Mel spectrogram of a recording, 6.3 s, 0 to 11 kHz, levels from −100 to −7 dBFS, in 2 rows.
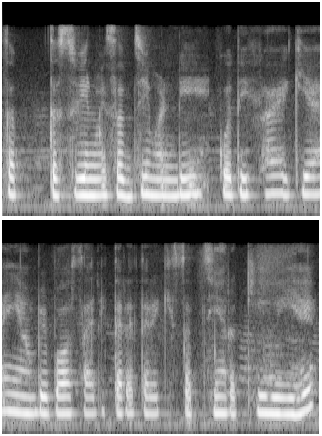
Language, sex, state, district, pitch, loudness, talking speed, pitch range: Hindi, female, Bihar, Jamui, 230 Hz, -18 LUFS, 190 wpm, 225-240 Hz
